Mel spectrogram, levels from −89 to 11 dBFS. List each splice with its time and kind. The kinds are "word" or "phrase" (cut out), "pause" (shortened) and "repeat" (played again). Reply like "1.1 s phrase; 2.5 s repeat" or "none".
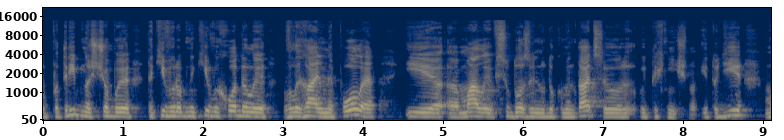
7.4 s word

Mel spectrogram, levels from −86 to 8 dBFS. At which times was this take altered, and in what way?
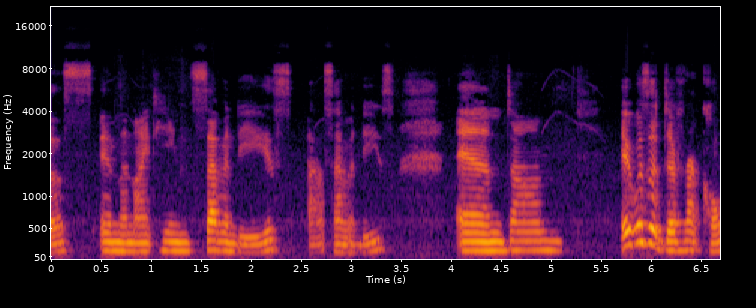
2.7 s word

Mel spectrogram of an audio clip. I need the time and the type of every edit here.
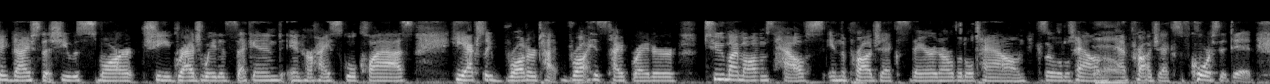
none

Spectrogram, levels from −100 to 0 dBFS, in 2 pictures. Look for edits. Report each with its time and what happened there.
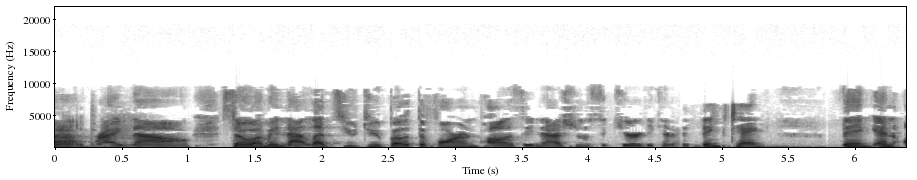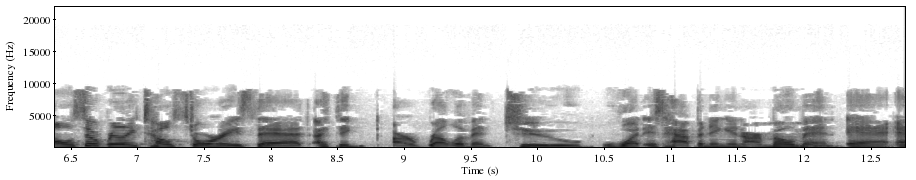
10.4 s pause

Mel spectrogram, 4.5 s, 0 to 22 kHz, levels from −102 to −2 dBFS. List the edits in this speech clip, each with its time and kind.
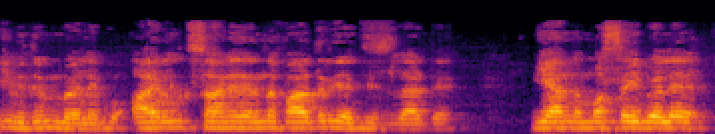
1.8 s word

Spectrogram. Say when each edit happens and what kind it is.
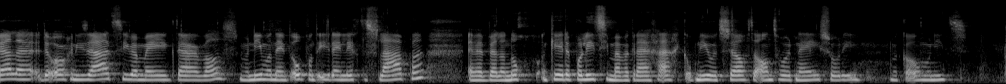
4.6 s pause

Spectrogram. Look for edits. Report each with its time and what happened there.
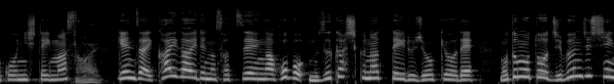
1.1 s pause

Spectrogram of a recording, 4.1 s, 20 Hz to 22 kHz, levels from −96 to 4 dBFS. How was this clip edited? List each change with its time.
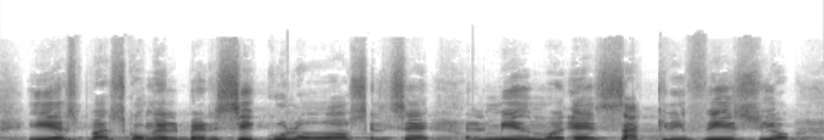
1.9 s word; 2.3 s word; 2.8 s word

